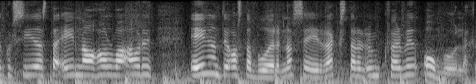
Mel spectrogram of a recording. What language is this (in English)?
Icelandic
